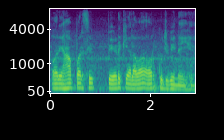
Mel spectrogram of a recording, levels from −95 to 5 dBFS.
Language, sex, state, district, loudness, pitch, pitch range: Hindi, male, Uttar Pradesh, Ghazipur, -16 LUFS, 120 Hz, 115-125 Hz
